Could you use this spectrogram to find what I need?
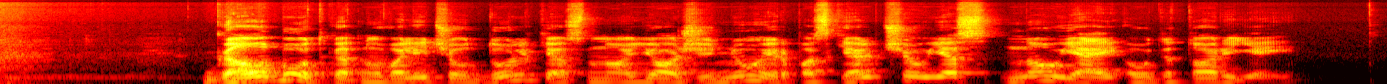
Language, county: Lithuanian, Kaunas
